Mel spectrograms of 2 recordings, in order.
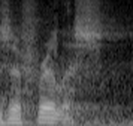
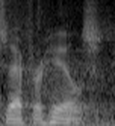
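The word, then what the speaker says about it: Zephyrhills: And I honestly and truly thought you pronounced that Zephyrillis, and I honestly did until one day I looked at it and said, "Oh, gee, that's Zephyr Hills," and.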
